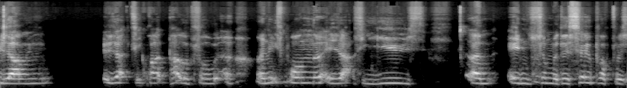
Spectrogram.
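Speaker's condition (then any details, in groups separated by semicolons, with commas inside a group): Cerebral palsy; caused by birth complications, since birth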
